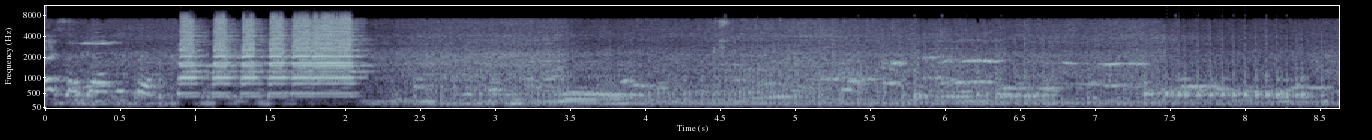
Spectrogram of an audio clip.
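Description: A vehicle horn honking in a quick string of short toots about a second in, lasting about a second, over a background of voices.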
